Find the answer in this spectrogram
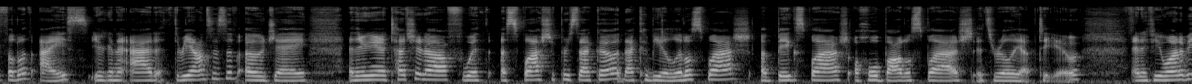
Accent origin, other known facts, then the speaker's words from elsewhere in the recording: United States; as an American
